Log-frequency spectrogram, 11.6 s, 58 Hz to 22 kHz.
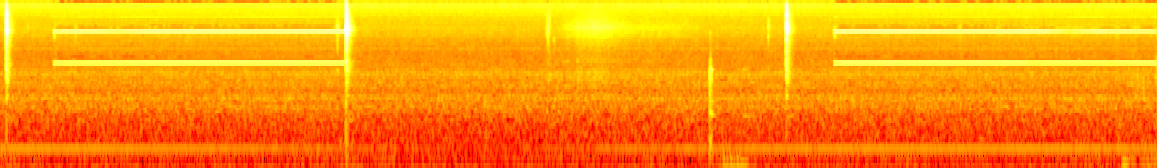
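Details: Smoke detector set off by strong cleaning-solvent fumes while the on/off switch of a Philips 922 five-tube radio is being cleaned and tested: loud shrill alarm tones for about three seconds, pause, then repeat.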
